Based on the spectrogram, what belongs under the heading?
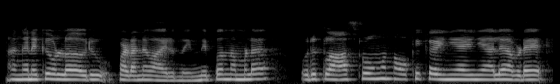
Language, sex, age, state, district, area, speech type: Malayalam, female, 18-30, Kerala, Palakkad, rural, spontaneous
